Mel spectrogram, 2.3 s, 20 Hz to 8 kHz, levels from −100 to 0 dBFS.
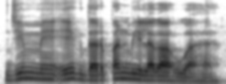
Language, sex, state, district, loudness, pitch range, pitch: Hindi, male, Jharkhand, Ranchi, -18 LUFS, 110-150 Hz, 120 Hz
